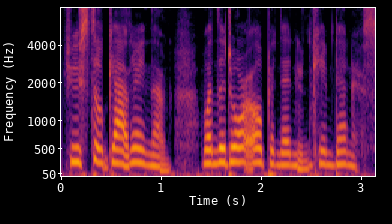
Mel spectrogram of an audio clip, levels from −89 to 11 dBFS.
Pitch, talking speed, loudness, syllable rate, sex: 220 Hz, 250 wpm, -17 LUFS, 6.6 syllables/s, female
